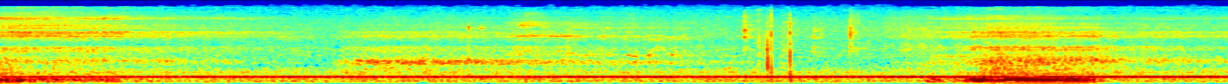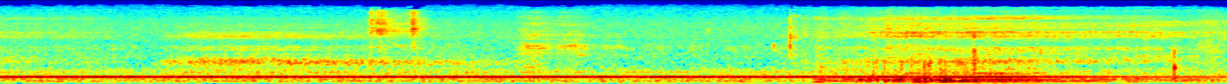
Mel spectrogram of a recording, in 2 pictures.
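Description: Rough snores recur every few seconds over a steady appliance hum in a small room: snoring during sleep.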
